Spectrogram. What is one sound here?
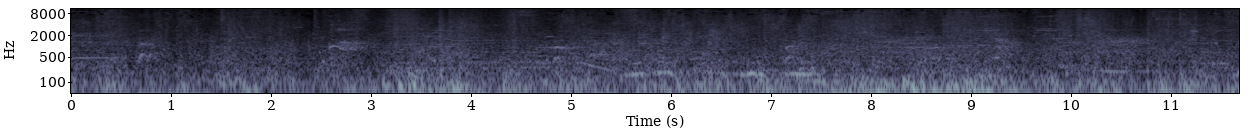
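Magic spells crackle and burst in a fast, busy fight.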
